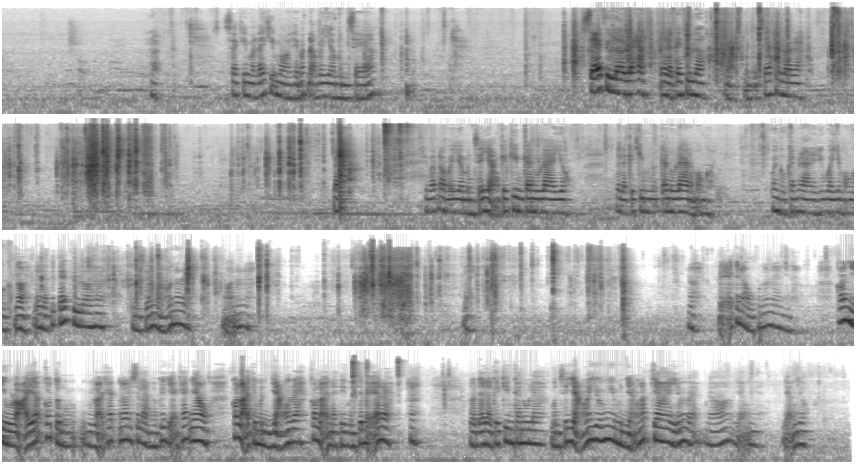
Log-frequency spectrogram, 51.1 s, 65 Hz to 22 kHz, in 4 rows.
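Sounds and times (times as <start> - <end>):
packaging crinkling and tearing: 8.4 - 22.9, 23.6 - 24.8, 25.6 - 35.9
peel pouch ripping open: 9.2 - 15.6, 16.2 - 19.1, 30.4 - 35.8.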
